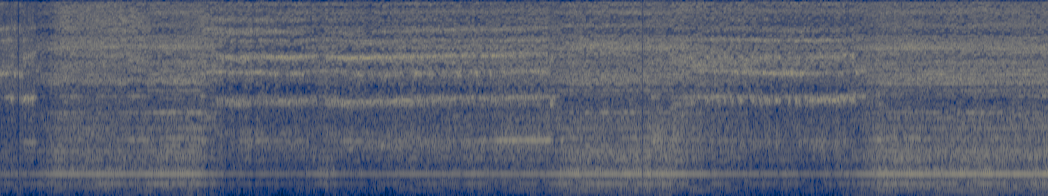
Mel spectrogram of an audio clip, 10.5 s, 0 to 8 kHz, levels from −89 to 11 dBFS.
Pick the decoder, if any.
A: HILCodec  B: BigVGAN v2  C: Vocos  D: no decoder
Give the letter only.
D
